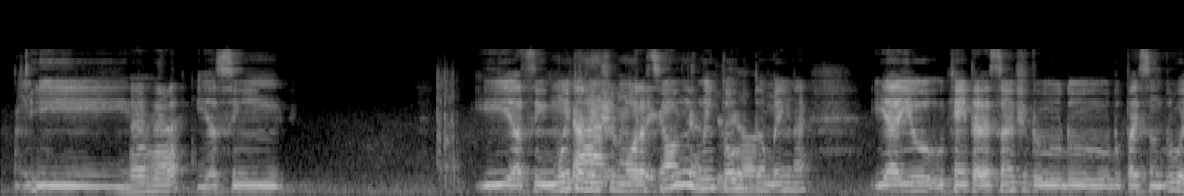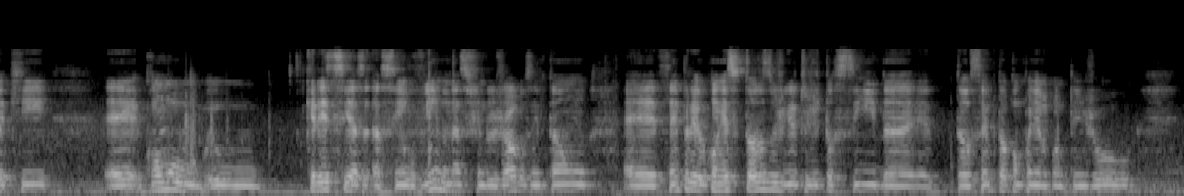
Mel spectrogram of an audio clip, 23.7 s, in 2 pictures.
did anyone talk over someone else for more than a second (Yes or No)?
Yes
